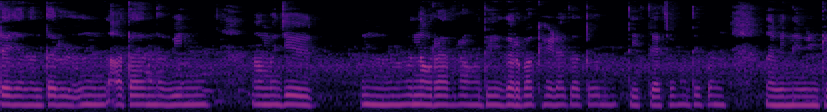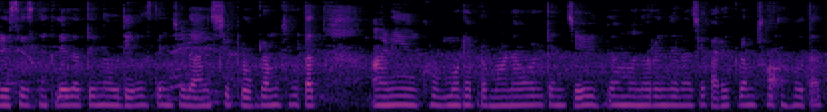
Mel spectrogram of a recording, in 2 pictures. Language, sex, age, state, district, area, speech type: Marathi, female, 45-60, Maharashtra, Nagpur, urban, spontaneous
